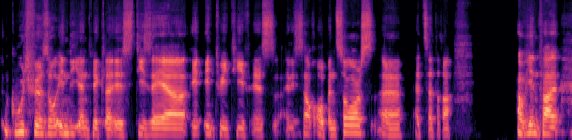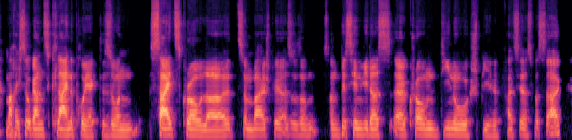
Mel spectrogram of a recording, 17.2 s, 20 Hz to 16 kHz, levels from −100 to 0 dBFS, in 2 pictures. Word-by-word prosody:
gut 180 +2 0
für 160 -4 +1
so 150 +1 -3
Indie 150 -2 -1
Entwickler 130 -1 -1
ist, 125 +3 -3
die 140 - -1
sehr 125 -1 +5
in 145 - -2
intuitiv 130 -2 -4
ist. 115 0 -7
Die - - -11
ist 135 +2 -15
auch 145 -2 -1
Open 130 -1 -4
Source, 165 +1 0
äh, 120 0 -1 0.2
et - - -11
cetera. - - -6 1.0
Auf 155 -4 +2
jeden 170 -4 0
Fall 145 -2 +6 0.3
mache - - -1
ich - - -7
so - - -2
ganz 120 0 +1
kleine 115 +2 +5
Projekte, 105 0 -3
so 110 0 -4
'n 110 +1 -6 0.2
Sidescroller 110 0 +5
zum 115 -3 -6
Beispiel, 120 +1 -1
also 120 0 -9
so 120 0 -6
'n 125 - -13
so - - -13
'n 115 -1 -9
bisschen 130 -2 -3
wie 125 - -1
das, 120 -1 -1
äh, 120 - +2
Chrome 120 -2 -1
Dino-Spiel, 115 -3 -5
falls - - -7
dir - - -3
das - - -10
was - - -10
sagt. - - +1
125 Hz, 170 wpm, -25 LUFS, 115-140 Hz, 1.0 s, Fall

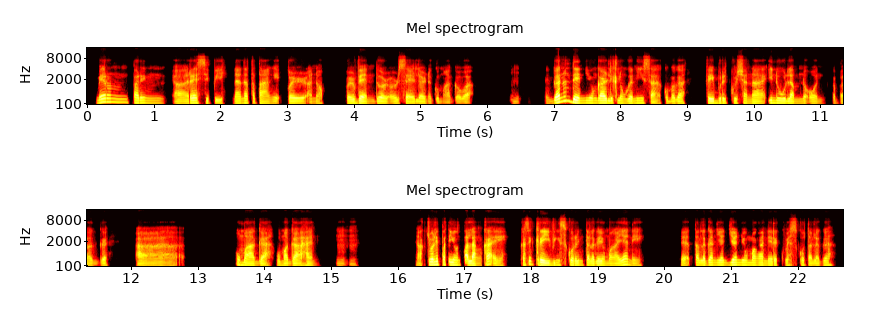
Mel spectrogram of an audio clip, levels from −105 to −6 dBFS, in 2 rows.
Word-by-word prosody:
meron 200 -1 +1
pa 160 -2 +1
rin, 145 -2 -7 0.2
ah, 120 -1 -4
recipe 140 -6 0
na 135 0 -1
natatangi 120 -4 -5
per 115 -1 0
ano 115 +2 -10 0.3
per 130 -1 +1
vendor 115 -3 +2
or 115 +3 -5
seller 110 +1 -2
na 110 - -14
gumagawa 105 0 -9 0.6
hmm. 110 -2 -20 0.5
Gano'n 235 +11 +8
din 155 -6 +7
'yung 150 - -1
garlic 145 -1 +6
longganisa 135 -5 -3
kumbaga 120 0 -4 0.3
favorite 140 +1 +3
ko 140 - -6
siya 145 - -3
na 125 -2 -2
inulam 140 -5 +1
noon, 125 -4 -7 0.2
kapag, 115 0 -7 0.5
ah, 110 0 -5 0.9
umaga 130 -6 0
umagahan 125 -2 -1 0.4
mm. 105 -4 -18 0.9
Actually 170 +1 +5
pati 160 0 +2
'yung 150 - -5
talangka, 130 -3 +5
eh, 110 0 -8 0.2
kasi 145 +8 -2
cravings 140 -4 +5
ko 145 -2 +2
rin 135 - -2
talaga 130 -2 0
'yung 130 0 -3
mga 120 -1 -2
yan, 160 - -6
eh. - - -19 0.6
Kaya - - -4
talagang 145 +1 0
'yan 145 -1 -1
'yan 155 0 +3
'yung 145 - -5
mga 140 -1 0
ni-request 130 -2 -4
ko 145 - -5
talaga. 130 +5 -5
130 Hz, 150 wpm, -24 LUFS, 115-145 Hz, 0.9 s, Gano'n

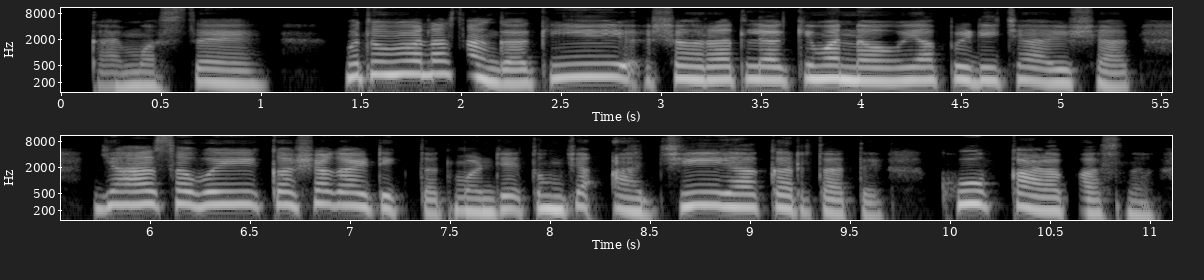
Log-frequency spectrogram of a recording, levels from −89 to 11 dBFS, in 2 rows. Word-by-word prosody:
काय 165 -1 -11
मस्त 170 +2 -8
आहे. 190 -2 -1 0.5
मग 270 - +2
तुम्ही 305 0 +3
मला 315 0 +2
सांगा, 225 -11 +1
की 265 +1 +1
शहरातल्या 230 +1 +2
किंवा 245 0 +7
नव्या 225 0 +4
पिढीच्या 225 -1 -1
आयुष्यात 195 -4 -3 0.4
ह्या 270 +1 +2
सवयी 275 +1 0
कशा 270 +1 0
काय 260 -2 +1
टिकतात? 190 -5 -5
म्हणजे 190 +2 -1
तुमच्या 220 +2 +3 0.2
आजी 190 +6 -1 0.2
ह्या 235 -1 +3
करतात 190 -6 -2
आहे, 150 - -8 0.3
खूप 280 -2 +2
काळापासनं. 190 -7 -2
230 Hz, 140 wpm, -22 LUFS, 195-265 Hz, 0.5 s, किंवा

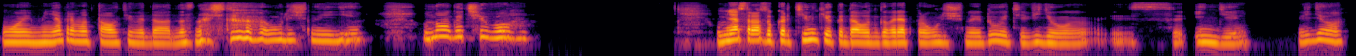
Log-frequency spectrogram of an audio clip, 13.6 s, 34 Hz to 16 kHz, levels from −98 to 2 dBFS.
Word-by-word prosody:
Ой, 160 0 +1
меня 160 +4 0
прям 185 -3 0
отталкивает, 155 -3 -1
да, 145 0 -1
однозначно, 195 - +1
уличные 195 -2 -4
еде 200 +2 -5 0.6
много 280 +4 +2
чего. 265 -2 0 2.0
У - - -4
меня 200 +5 +7
сразу 195 -3 +5
картинки, 190 +3 +2
когда 155 -1 +3
вот 150 -1 +1
говорят 155 +1 +2
про 150 - -1
уличную 150 -1 -4
еду- 180 +5 -3
эти 155 -2 -6
видео, 145 -1 -4 0.2
э, 190 -1 -15
с 155 -4 -13 0.2
Индии. 150 -2 -4 0.5
Видела? 180 +1 -2
165 Hz, 115 wpm, -24 LUFS, 155-200 Hz, 2.0 s, меня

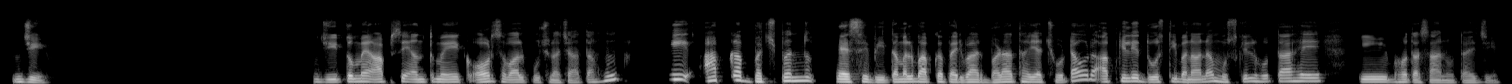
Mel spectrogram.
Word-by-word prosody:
जी। 110 -6 -2 2.7
जी, 115 0 -1
तो 135 - +6
मैं 135 0 +2
आपसे 125 +3 0
अंत 115 -1 -1
में 120 -2 +1
एक 120 0 -2
और 125 +5 +3
सवाल 110 -4 -1
पूछना 100 -1 -7
चाहता 95 +2 -8
हूँ, 185 - 0
की 230 -1 -2 0.2
आपका 190 +2 +4
बचपन 150 +7 +3 0.4
कैसे 120 +1 +6
बीता? 110 +1 0
मतलब 125 +1 +4
आपका 120 +1 +3
परिवार 110 0 +1
बड़ा 120 +3 +3
था - - +1
या 115 -1 +2
छोटा 105 - -2
और 215 +1 0
आपके 130 +1 -1
लिए 150 +1 +4
दोस्ती 120 +1 -2
बनाना 115 +3 0
मुश्किल 135 +1 -3
होता 140 +1 -2
है, 150 0 +1
कि 120 -6 -1
बहुत 110 0 -3
आसान 100 -1 -4
होता 95 0 -10
है? 95 0 -6
जी। 90 -1 -15
120 Hz, 155 wpm, -23 LUFS, 110-135 Hz, 2.7 s, तो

